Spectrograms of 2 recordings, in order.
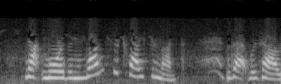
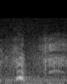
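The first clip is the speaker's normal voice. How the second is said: breathy giggle; 6 semitones higher, 10 dB quieter than usual. Acted. Flirting with David.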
